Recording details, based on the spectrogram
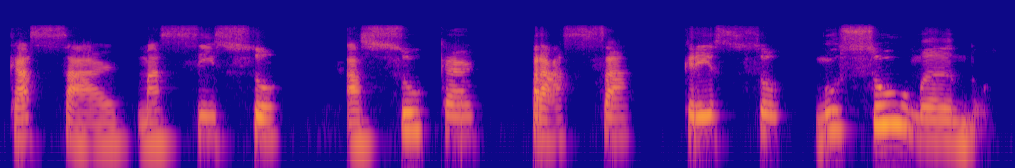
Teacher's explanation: essa fricativa língua dental surda · ar não faz vibração nas cordas então é surda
